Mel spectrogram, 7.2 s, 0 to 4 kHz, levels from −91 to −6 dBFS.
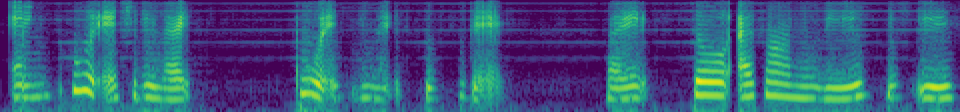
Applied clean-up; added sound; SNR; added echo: neural separator model SepFormer WHAMR!.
